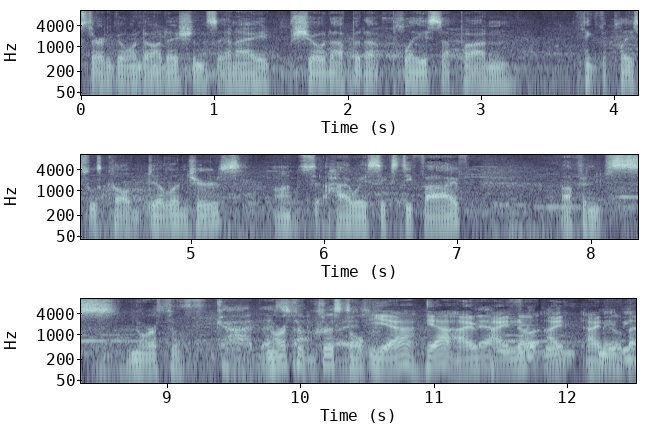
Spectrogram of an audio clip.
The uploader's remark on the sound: LIVE podcasts from the lobby of The Hewing Hotel in downtown Minneapolis. LIVE podcasts from the lobby of The Hewing Hotel in downtown Minneapolis.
